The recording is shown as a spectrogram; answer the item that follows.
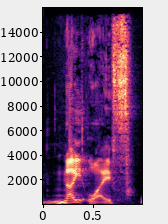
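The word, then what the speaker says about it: Knight Life: His original works include Nightlife, with a K, silent K, quote, a satirical fantasy in which King Arthur returns to contemporary New York and runs for mayor, end quote.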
